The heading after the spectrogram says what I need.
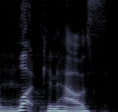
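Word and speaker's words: Lutkenhaus: It's like with like a putt in golf. So Lutkenhouse.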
